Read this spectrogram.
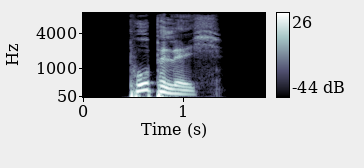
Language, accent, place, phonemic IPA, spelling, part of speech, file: German, Germany, Berlin, /ˈpoːpəlɪç/, popelig, adjective, De-popelig.ogg
- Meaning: 1. unimpressive, quotidian 2. shabby, crummy (of poor quality)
